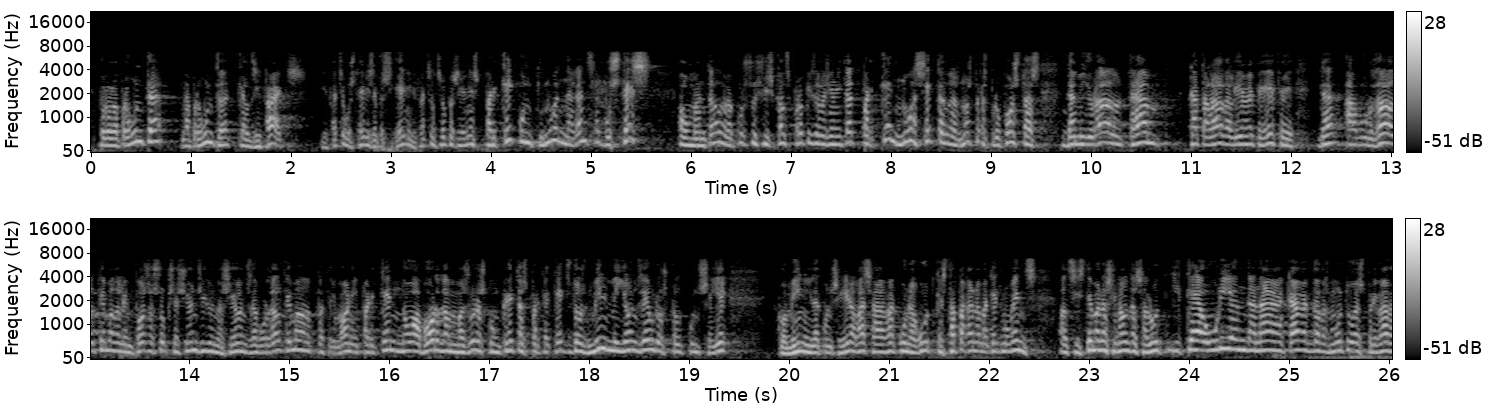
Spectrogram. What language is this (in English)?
Catalan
